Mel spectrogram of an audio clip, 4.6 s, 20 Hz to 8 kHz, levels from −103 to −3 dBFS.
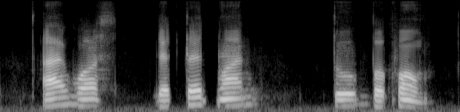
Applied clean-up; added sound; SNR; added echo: neural diffusion model UNIVERSE++.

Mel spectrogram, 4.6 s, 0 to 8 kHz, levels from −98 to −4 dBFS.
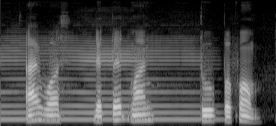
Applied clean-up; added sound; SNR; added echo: none; Wind instrument, woodwind instrument; 13 dB; none.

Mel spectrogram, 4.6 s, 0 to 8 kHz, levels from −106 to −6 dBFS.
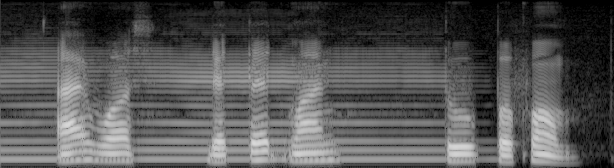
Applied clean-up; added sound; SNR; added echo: neural mask model RNNoise.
